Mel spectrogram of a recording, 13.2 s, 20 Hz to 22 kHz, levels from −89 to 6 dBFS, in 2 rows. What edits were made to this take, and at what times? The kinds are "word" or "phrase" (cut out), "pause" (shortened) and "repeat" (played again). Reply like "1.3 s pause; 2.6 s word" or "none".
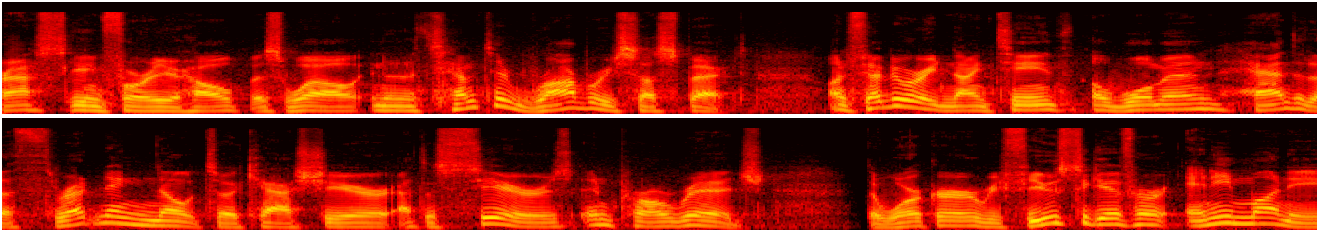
none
